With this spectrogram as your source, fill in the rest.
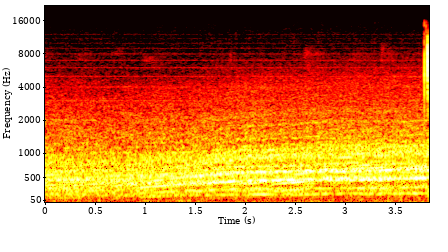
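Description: Race car engines in a NASCAR video game at Motegi, a steady blended roar of many cars held at a moderate, even level, with no voices over it.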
